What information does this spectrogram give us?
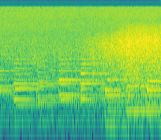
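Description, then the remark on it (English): Ocean waves breaking on shore, a soft hissing wash of surf that swells louder toward the end, with gentle sustained musical tones playing steadily underneath and no voices. “Hear the sounds of the waves, the rhythm of the ocean.”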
